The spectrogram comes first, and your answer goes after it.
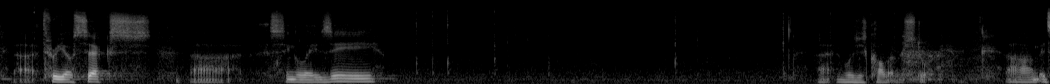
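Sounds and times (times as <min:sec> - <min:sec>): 
low hiss: 0:00.0 - 0:10.4
speech: 0:00.2 - 0:03.9, 0:08.4 - 0:10.4
typing a file system name on a computer keyboard: 0:04.1 - 0:05.6.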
